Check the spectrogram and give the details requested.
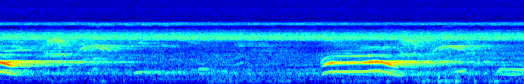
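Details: Collared forest falcon, a secretive bird of dense tropical rainforest canopy, giving two long hollow calls, one at the start and one after a pause, over soft higher forest bird notes.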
